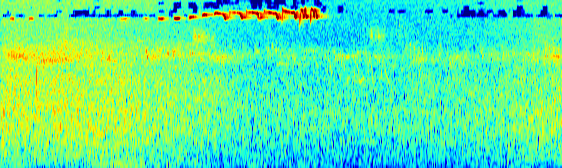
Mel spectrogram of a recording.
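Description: A firecrest gives a very high, thin series of notes that speeds up and grows louder over about a second and a half, over steady wind or distant traffic.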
